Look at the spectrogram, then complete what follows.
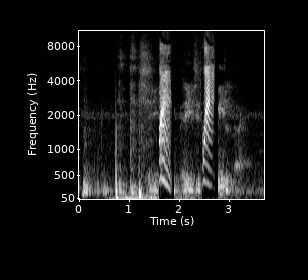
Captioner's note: quacking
